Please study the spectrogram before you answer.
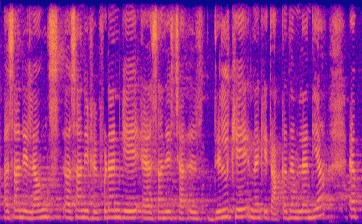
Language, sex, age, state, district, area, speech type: Sindhi, female, 60+, Maharashtra, Thane, urban, spontaneous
